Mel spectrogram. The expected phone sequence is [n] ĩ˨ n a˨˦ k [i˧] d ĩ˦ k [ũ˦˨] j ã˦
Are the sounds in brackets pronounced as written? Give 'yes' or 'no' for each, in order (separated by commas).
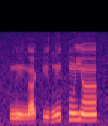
yes, yes, no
